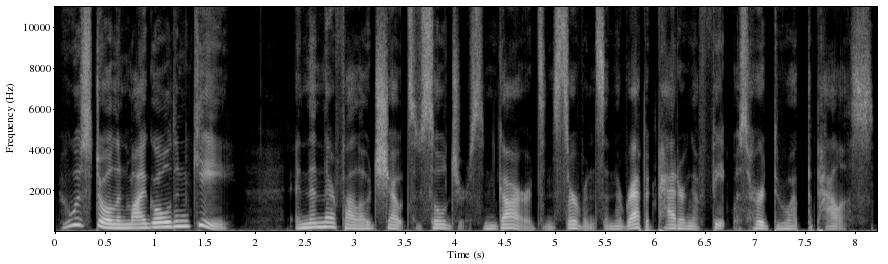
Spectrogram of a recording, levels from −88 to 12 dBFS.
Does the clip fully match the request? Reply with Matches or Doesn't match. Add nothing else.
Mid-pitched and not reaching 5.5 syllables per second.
Doesn't match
